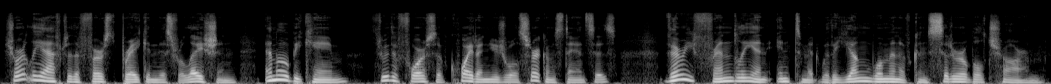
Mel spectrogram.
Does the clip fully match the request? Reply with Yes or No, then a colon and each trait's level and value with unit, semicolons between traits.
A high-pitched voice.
No: low, 125 Hz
